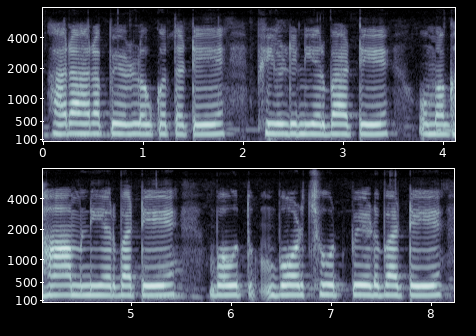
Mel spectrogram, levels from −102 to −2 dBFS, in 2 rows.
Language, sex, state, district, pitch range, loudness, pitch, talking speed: Bhojpuri, female, Uttar Pradesh, Ghazipur, 210-220 Hz, -22 LUFS, 215 Hz, 115 wpm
